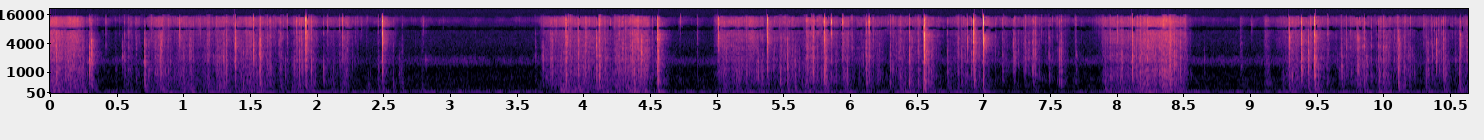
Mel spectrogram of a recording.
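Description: Brown crumpled kraft packing paper sits inside an open cardboard box while an open hand with short nails presses, rubs and scratches it. The paper gives off dense, bright crinkling and crackling, with louder bursts of crumpling around 4 seconds and again near 8 seconds. Quieter rustles and sharp little ticks fill the gaps in between.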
